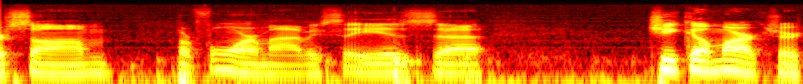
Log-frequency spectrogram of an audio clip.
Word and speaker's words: Chico: and I never saw him perform, obviously, is Chico Marx, or Chico Marx is actually how I pronounce it.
